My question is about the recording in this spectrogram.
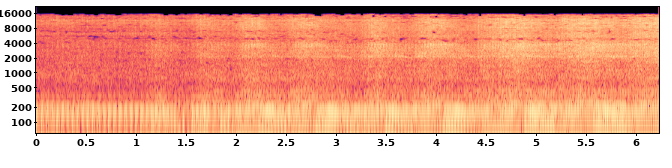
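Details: Yamaha Mio Soul GT scooter after replacing the cracked fuel injector seal, previously blamed with a leaking ISC sensor air hose for weak power, hard idle and stalling: engine picks up cleanly and holds steady revs with an even pulse; running normally, music in background.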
